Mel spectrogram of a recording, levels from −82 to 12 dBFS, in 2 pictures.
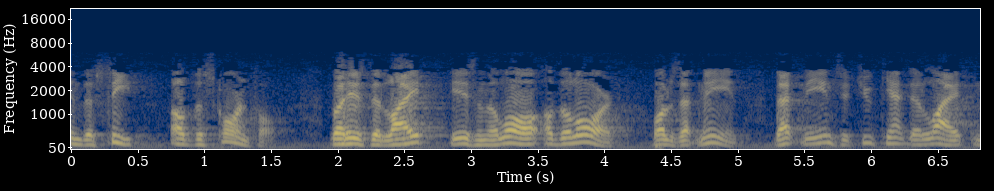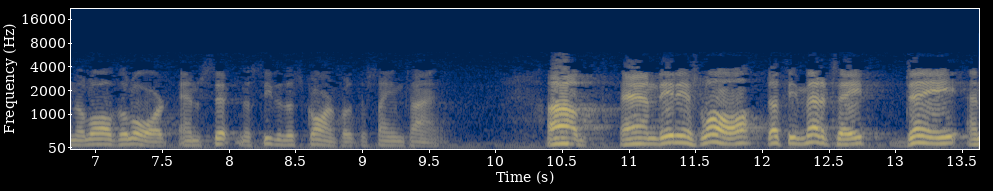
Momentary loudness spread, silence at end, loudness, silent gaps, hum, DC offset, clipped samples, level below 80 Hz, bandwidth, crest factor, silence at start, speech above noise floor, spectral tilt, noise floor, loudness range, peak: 14 LU; 0 s; -17 LUFS; none; none; under 0.1%; under 0.1%; -50 dBFS; 6.2 kHz; 16 dB; 0 s; 30 dB; -8.5 dB/octave; -46 dBFS; 6 LU; 0 dBFS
